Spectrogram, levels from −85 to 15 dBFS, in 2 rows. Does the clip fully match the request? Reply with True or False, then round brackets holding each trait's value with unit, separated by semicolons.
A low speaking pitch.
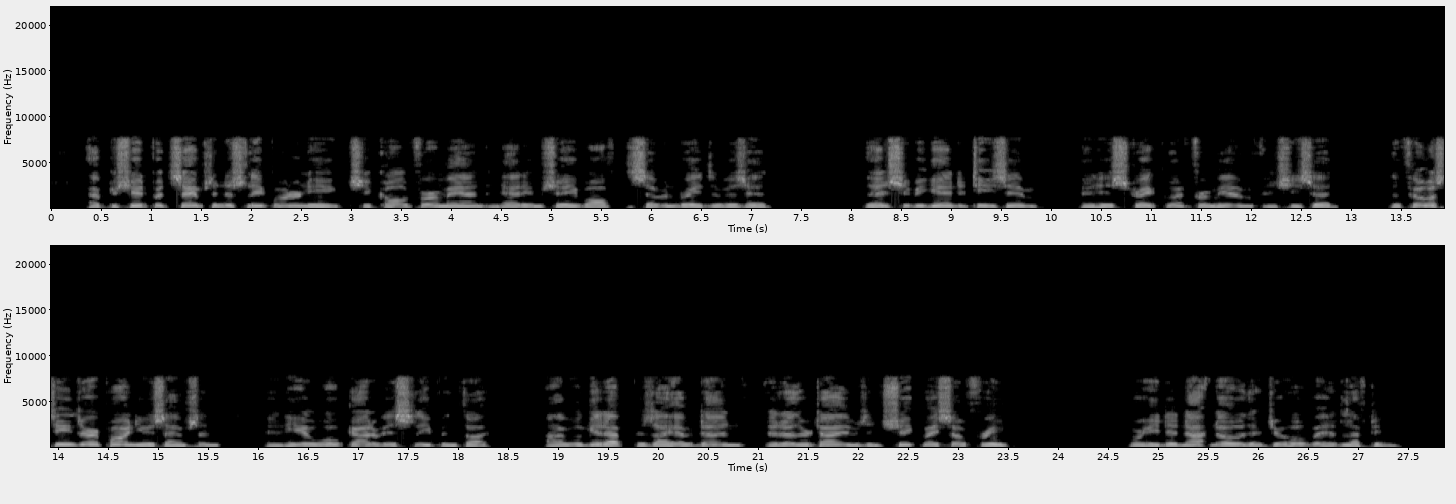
False (145 Hz)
